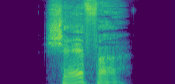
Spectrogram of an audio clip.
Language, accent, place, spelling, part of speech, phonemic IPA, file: German, Germany, Berlin, Schäfer, noun / proper noun, /ˈʃɛːfər/, De-Schäfer.ogg
- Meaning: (noun) shepherd; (proper noun) a surname originating as an occupation, equivalent to English Shepherd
